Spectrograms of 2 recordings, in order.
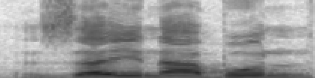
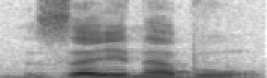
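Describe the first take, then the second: First: The name ends with an added n sound. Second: The name ends on a vowel, no n. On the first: The speaker calls it wrong. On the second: The speaker calls it right. "Yang benar Zainabu"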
